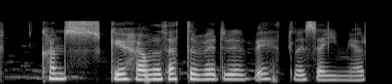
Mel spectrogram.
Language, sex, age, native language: Icelandic, female, 11, Icelandic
